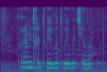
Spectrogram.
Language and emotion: Russian, neutral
